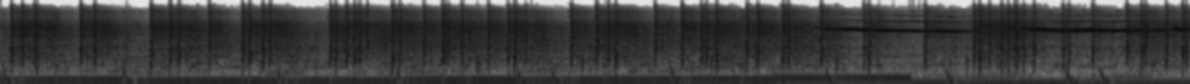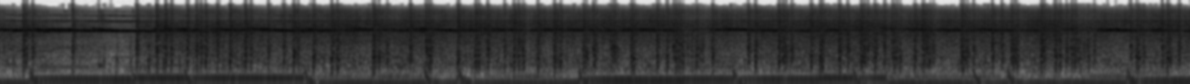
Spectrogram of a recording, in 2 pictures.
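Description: Fireworks display firing in rapid succession: a dense, continuous string of bangs and crackles. From about a third of the way in, a high wavering whistle repeats about once a second over the bangs.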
